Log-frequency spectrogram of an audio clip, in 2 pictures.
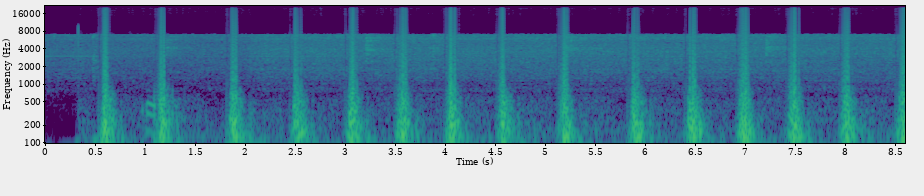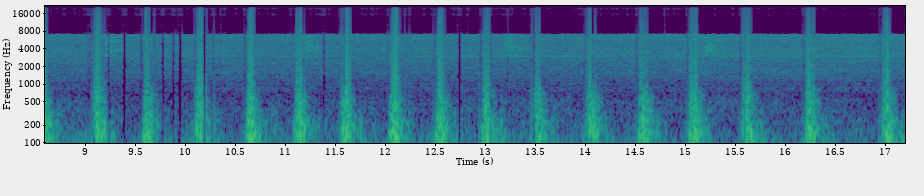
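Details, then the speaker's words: To-and-fro murmur (systolic plus diastolic) from a dog with a systolic ejection quality murmur and a very faint diastolic murmur, in a veterinary teaching context. "the first one i'm going to listen to is a two and fromer from the heart sound simulator"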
